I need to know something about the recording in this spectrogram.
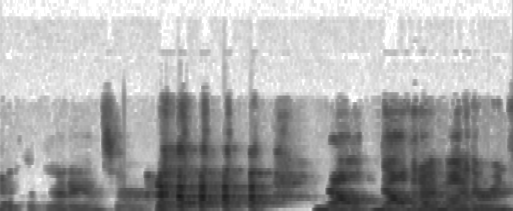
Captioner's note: laughs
